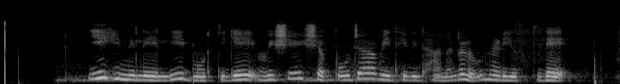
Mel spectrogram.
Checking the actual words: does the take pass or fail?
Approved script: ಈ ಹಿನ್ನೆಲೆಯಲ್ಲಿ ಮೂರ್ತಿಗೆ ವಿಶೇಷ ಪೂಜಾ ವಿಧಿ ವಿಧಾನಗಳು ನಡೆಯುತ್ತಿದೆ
pass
